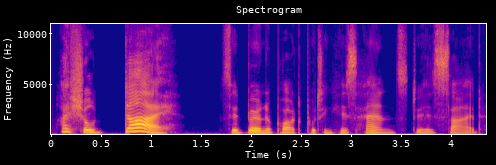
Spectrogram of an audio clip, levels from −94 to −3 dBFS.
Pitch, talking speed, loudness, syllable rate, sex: 200 Hz, 150 wpm, -20 LUFS, 5.1 syllables/s, female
